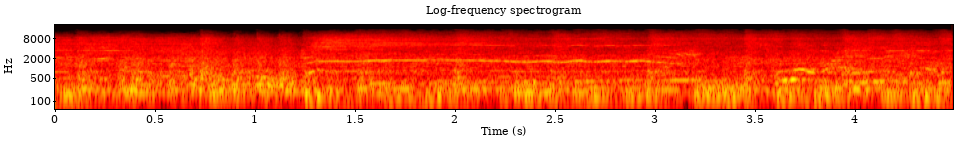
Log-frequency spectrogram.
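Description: Thrash metal band playing live in a small room: distorted electric guitars, bass guitar and drum kit at full volume. A high note is held for about two seconds in the middle, wavering near its end.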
